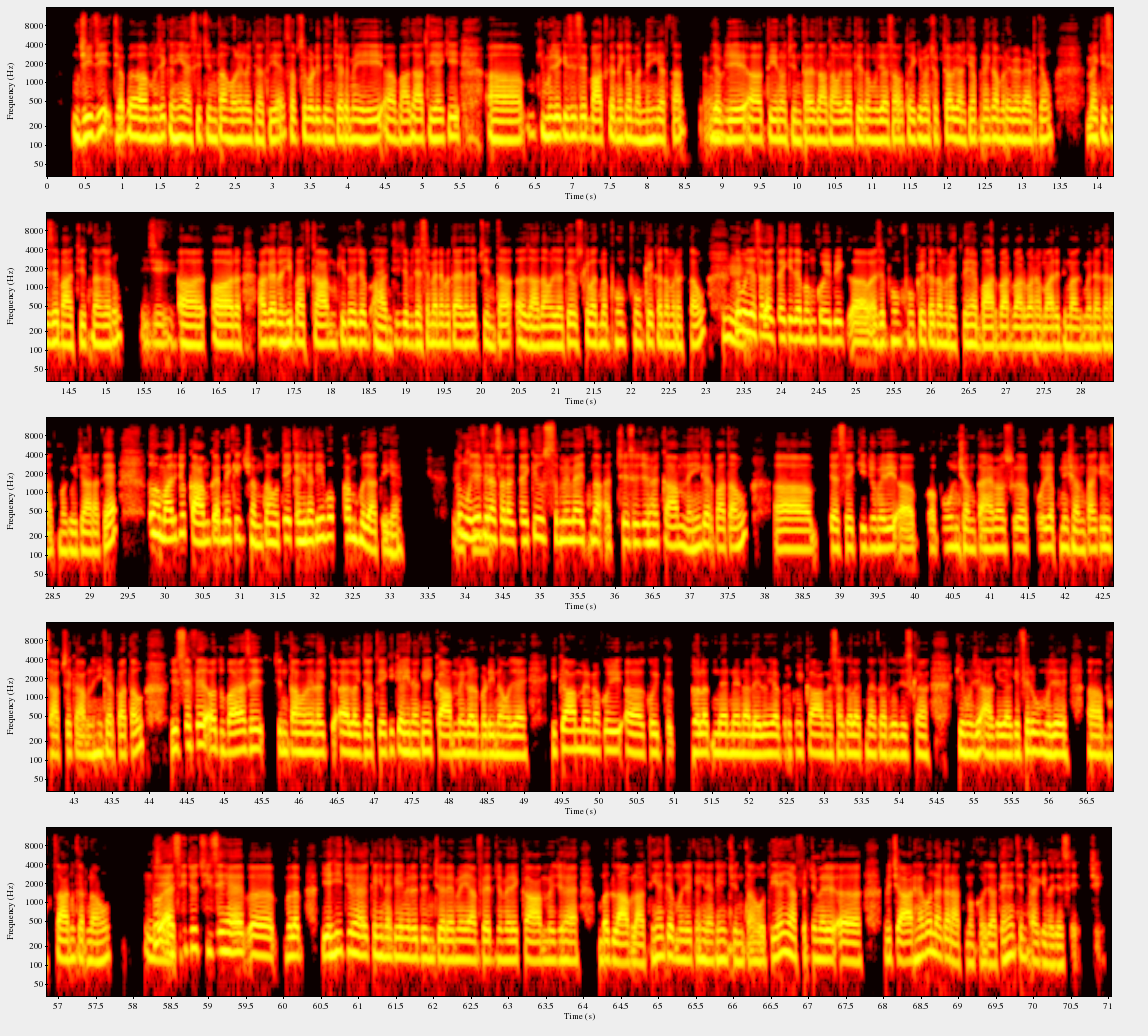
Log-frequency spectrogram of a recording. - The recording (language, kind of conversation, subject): Hindi, advice, क्या चिंता होना सामान्य है और मैं इसे स्वस्थ तरीके से कैसे स्वीकार कर सकता/सकती हूँ?
- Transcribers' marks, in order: none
